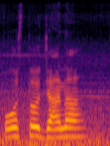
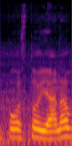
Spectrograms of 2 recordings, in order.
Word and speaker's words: Postojna: ही funny language है पोस्ट तो जाना तो पोस्ट तो जाना है वैसे तो लेकिन पोस्ट तो याना बोलते हैं तो यही है यहां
